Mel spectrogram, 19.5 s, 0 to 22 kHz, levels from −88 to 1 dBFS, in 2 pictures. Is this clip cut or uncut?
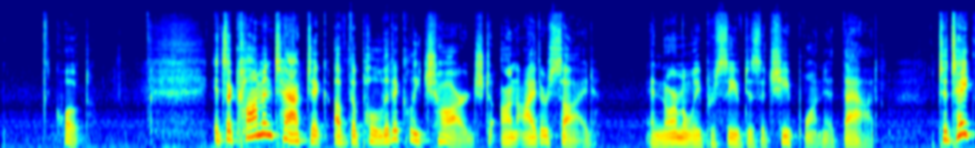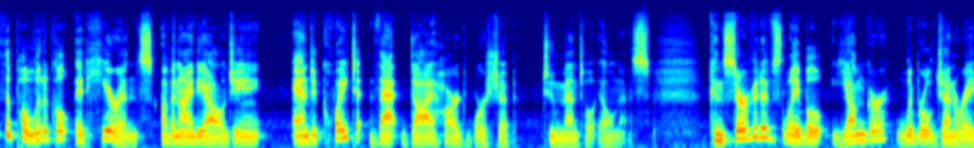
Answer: uncut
